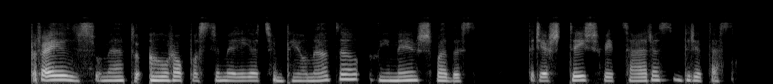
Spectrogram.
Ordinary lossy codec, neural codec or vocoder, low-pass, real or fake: Opus, 16 kbps; codec, 16 kHz, 0.5 kbps, X-Codec, HuBERT features, trained on balanced general audio; 7.2 kHz; fake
